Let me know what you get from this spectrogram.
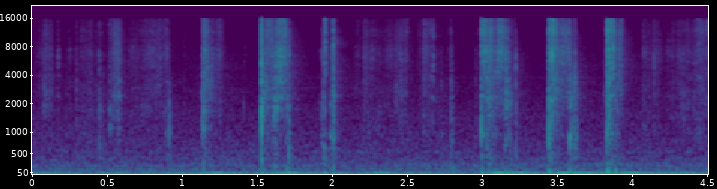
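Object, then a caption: Glossy cardstock card deck. A blue-edged glossy cardstock oracle deck is held in one hand and overhand shuffled, the cards sliding and flicking against each other. Quick, bright, papery bursts of hiss come in a loose rhythm over a quiet low background, each dying away almost at once.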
